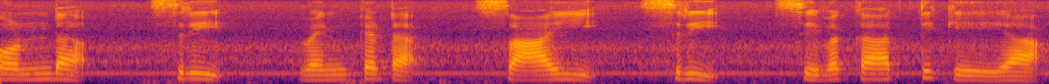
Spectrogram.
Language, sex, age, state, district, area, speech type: Telugu, female, 60+, Andhra Pradesh, Konaseema, rural, spontaneous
